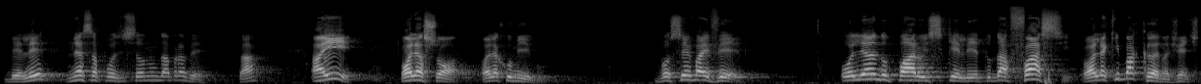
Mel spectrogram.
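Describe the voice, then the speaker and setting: A man teaching an anatomy video lesson, lively and joking, speaking straight to the student and swinging between loud and soft. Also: high-pitched. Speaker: exam prep teacher.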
